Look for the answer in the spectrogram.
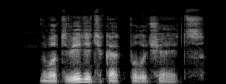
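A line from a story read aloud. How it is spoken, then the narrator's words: Low voice. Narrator (Russian): сказала вполголоса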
